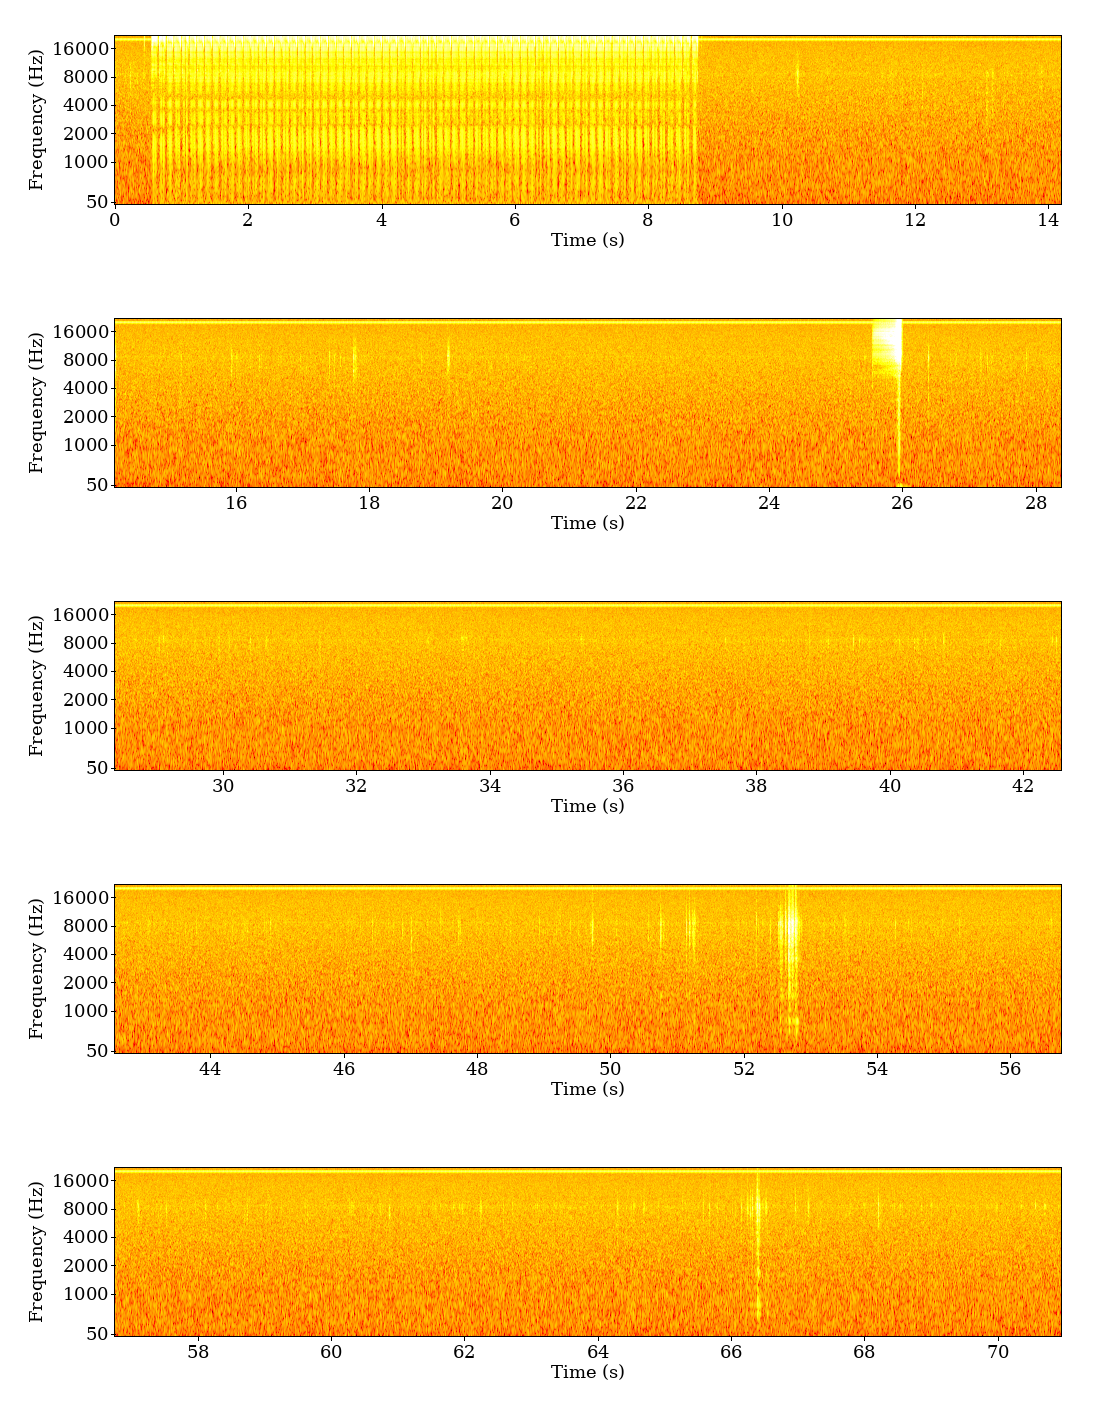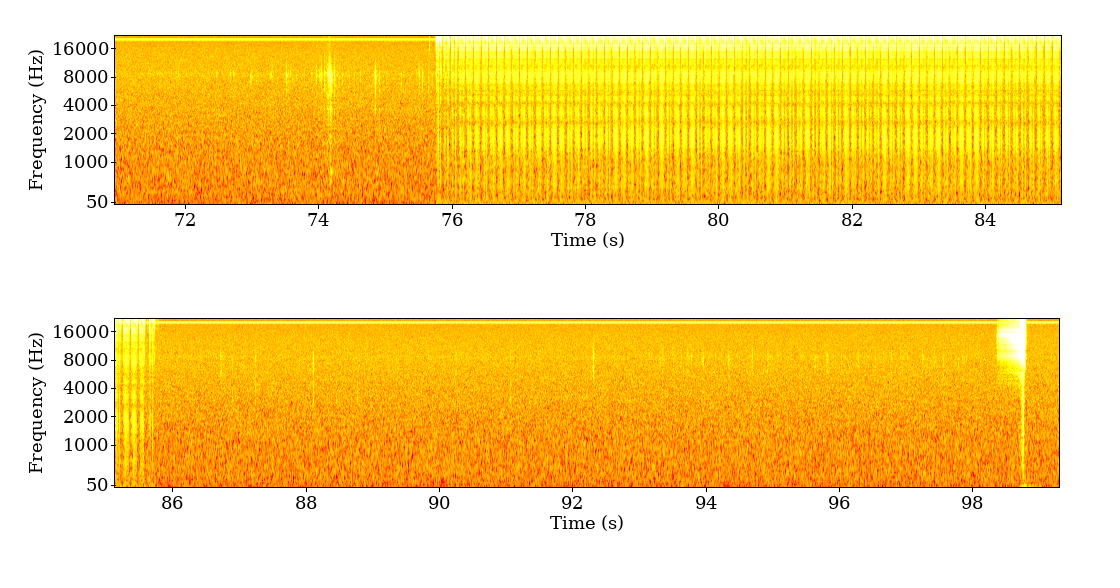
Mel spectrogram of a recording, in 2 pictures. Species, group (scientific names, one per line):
Poecilimon hoelzeli
Orthoptera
